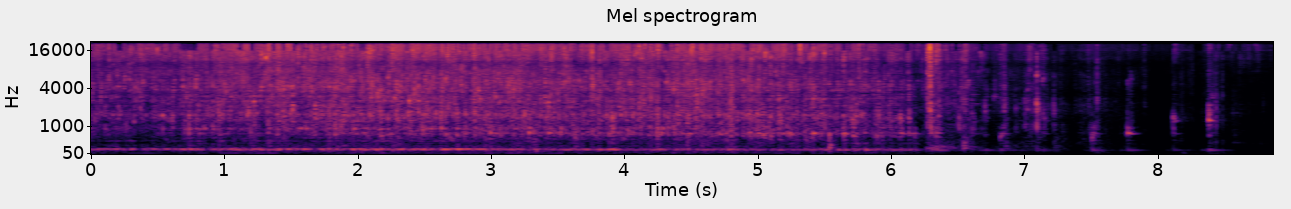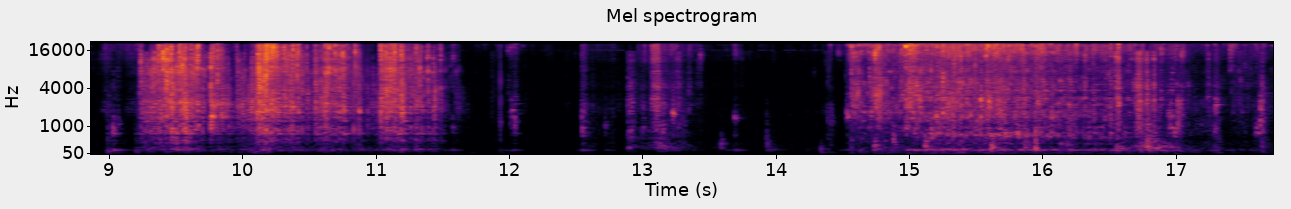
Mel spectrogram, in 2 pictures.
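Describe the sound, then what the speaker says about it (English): Water rinses over tumbled rocks, with several seconds of steady running flow, then broken splashes and sloshing with short quiet gaps before the flow resumes. "now we'll rinse them off with a little bit of water"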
